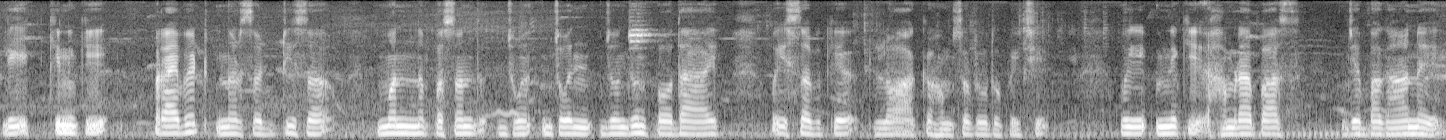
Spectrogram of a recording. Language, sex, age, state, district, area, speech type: Maithili, male, 60+, Bihar, Sitamarhi, rural, spontaneous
